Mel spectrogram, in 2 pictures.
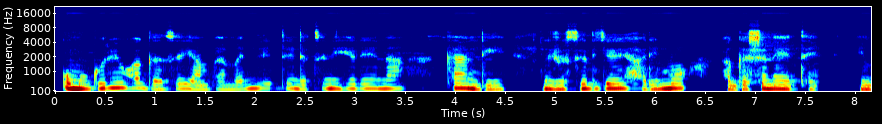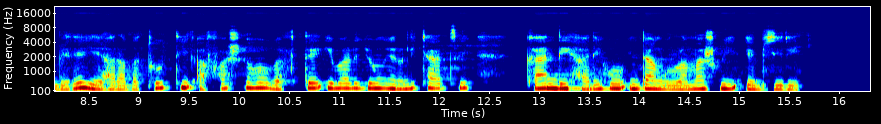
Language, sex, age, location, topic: Kinyarwanda, male, 50+, Huye, health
